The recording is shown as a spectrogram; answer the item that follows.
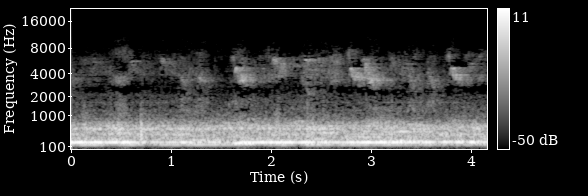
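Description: Small birds chirping repeatedly in quick clusters over a steady low hum.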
